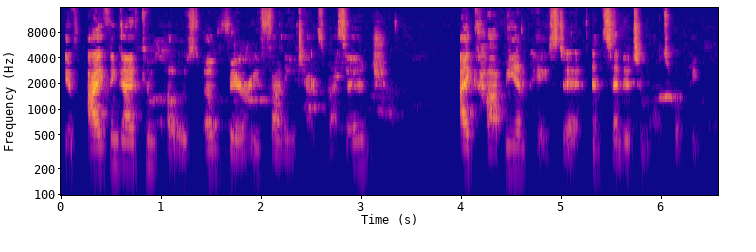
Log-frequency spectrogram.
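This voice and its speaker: Bright, husky woman, wry and chatty. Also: fairly low pitch, normal speed, recorded from a distance, poor audio. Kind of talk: casual comedic chat.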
